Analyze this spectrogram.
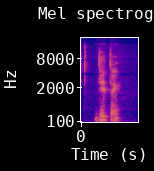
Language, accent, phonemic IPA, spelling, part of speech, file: French, Canada, /de.tɛ̃/, déteint, verb, LL-Q150 (fra)-déteint.wav
- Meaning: 1. past participle of déteindre 2. third-person singular present indicative of déteindre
